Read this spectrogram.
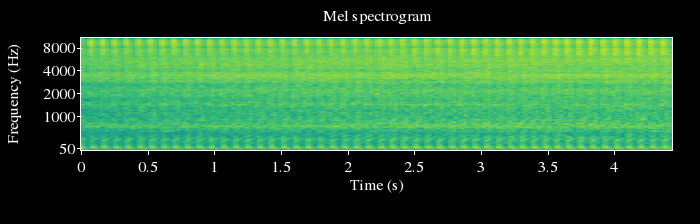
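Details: Kawasaki KLR650 at warm idle, about 220 beats a minute: a light top-end tick that comes and goes, quiet when cold; blamed on the KACR automatic compression release, persisting after a new head following running without oil.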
